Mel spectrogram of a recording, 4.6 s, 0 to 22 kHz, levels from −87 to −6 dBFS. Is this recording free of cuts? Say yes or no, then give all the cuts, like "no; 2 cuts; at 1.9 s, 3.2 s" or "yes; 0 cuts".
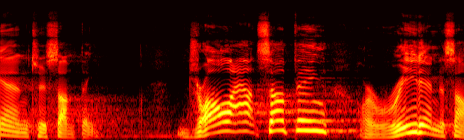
yes; 0 cuts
